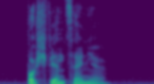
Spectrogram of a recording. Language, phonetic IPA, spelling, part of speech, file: Polish, [ˌpɔɕfʲjɛ̃nˈt͡sɛ̃ɲɛ], poświęcenie, noun, Pl-poświęcenie.ogg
